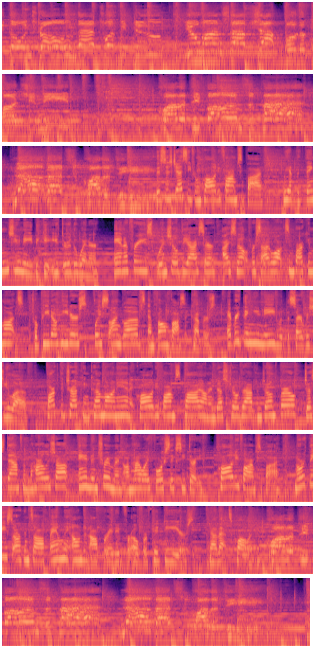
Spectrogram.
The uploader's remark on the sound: Was a 2 For Tuesday, LIVE from JTown's Grill! On The Ticket 95.3 Fm/970 AM, Ritter Communications Tubetown 21!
